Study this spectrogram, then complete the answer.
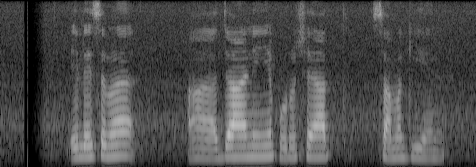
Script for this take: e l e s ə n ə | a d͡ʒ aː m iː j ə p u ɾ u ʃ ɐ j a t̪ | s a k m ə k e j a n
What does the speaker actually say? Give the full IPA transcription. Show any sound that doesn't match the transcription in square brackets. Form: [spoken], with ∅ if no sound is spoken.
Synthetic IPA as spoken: e l e s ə [m] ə | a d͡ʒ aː [n] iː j ə p u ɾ u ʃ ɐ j a t̪ | s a [∅] m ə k [i] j [e] n

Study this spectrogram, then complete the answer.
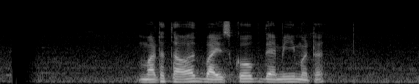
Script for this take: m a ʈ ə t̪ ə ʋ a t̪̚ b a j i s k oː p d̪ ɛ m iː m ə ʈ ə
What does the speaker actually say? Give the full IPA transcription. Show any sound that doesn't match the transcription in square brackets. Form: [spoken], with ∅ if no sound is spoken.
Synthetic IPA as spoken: m a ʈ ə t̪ [a] ʋ a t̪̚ b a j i s k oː p d̪ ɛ m iː m ə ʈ ə

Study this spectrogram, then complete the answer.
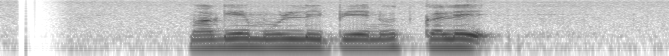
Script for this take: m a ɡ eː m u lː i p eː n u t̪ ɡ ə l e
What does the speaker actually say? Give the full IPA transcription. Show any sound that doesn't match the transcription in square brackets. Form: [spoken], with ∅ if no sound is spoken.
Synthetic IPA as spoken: m a ɡ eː m u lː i p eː n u t̪ [k] ə l e

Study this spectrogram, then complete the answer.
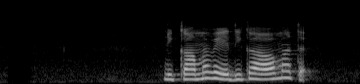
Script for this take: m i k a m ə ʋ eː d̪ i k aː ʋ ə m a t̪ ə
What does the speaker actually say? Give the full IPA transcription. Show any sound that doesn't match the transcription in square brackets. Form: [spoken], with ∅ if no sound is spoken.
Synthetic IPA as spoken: [n] i k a m ə ʋ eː d̪ i k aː ʋ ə m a t̪ ə

